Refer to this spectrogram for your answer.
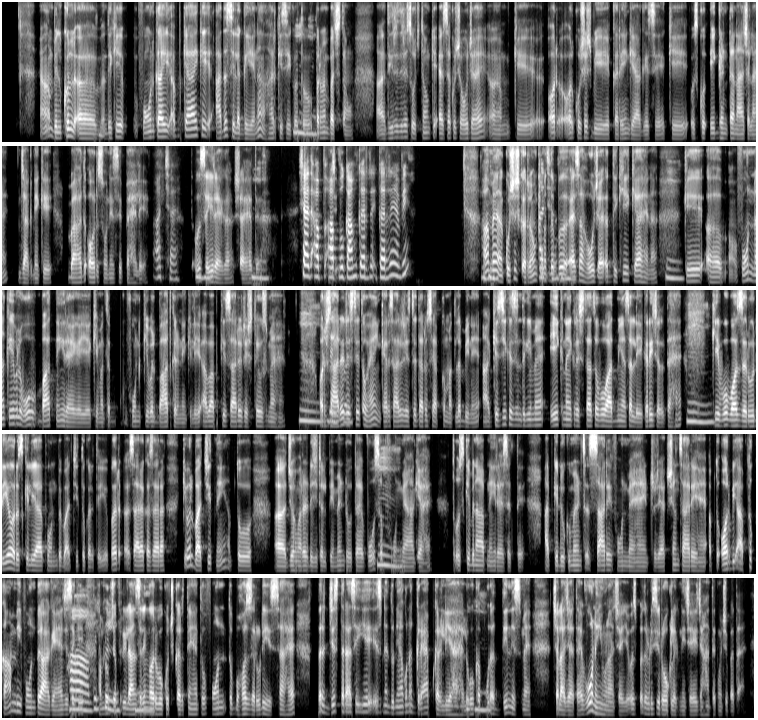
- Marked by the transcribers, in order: chuckle; other background noise; laughing while speaking: "चलता है"; in English: "डिजिटल पेमेंट"; in English: "डॉक्यूमेंट्स"; in English: "इंटरेक्शन"; in English: "फ्रीलांसरिंग"; "फ्रीलांसिंग" said as "फ्रीलांसरिंग"; in English: "ग्रैब"
- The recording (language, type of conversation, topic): Hindi, podcast, फोन के बिना आपका एक दिन कैसे बीतता है?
